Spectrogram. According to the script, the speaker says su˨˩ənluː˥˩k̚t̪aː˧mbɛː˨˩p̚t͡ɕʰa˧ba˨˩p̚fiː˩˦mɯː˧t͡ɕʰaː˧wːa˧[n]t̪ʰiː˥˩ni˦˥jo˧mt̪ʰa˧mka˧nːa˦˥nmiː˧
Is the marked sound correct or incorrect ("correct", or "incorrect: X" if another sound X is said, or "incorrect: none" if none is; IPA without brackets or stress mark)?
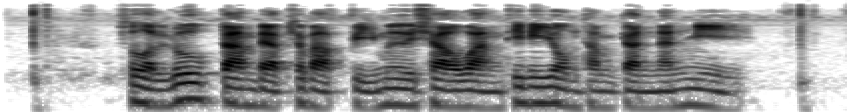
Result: incorrect: ŋ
